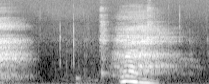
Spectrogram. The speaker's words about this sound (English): big yawn number two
